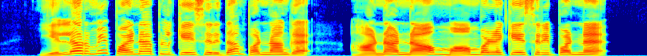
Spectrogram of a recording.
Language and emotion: Tamil, happy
